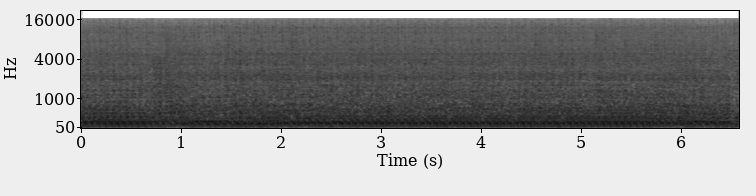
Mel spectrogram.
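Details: Rebuilt Harley 45ci WL flathead V-twin in a modified RL frame idles while warming up through its muffler; a loud, even, loping idle with a deep, steady exhaust beat and no knocks or rattles, healthy.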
